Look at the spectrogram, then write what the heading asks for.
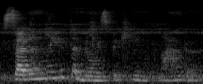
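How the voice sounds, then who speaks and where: A woman's voice: mid-range voice, moderate pace. A woman reading a children's chapter book aloud like a teacher to her class, expressively, with small asides to listeners. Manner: expressive, acts out dialogue with asides. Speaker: second-grade teacher reading aloud to pupils. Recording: echoey, distant mic, noticeable background noise.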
